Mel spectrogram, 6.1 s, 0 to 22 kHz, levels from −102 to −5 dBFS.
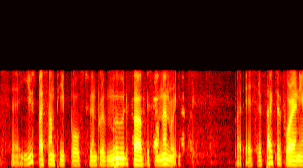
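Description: At 2.28 s, and again at 5.32 s, there is packet loss on an ADPCM call. Each time about 20 ms of speech, which fits a single lost packet, drops to silence with hard edges. The decoder's adaptive predictor and step size then restart out of step with the sender's, so the speech returns slightly distorted before settling by 2.35 and 5.39 s. A waveform shows a flat gap followed by a distorted onset. A spectrogram shows a vertical blank slot and then a short broadband smear.

From 2.61 s a delayed copy of the speech returns, most likely an echo leak from a far-end loudspeaker whose echo canceller let its microphone pickup through. The copy trails the speech by 338 ms. It appears as faint scraps at 2.61–2.65 s and 5.10–5.15 s. It is a near-full-level repeat at 2.83–3.20 s, clearly audible at 3.59–3.95 s, and barely there at 4.17–4.24 s. On a spectrogram the harmonic patterns reappear, shifted right by a third of a second. 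The band stays below 4 kHz, as the G.726 link carries.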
